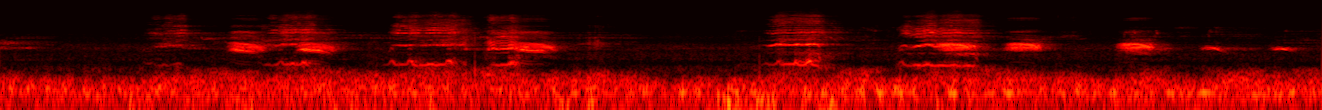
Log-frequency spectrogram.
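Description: Crows cawing repeatedly in harsh calls that come in clusters, with shorter calls near the end, over a steady low rumble.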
